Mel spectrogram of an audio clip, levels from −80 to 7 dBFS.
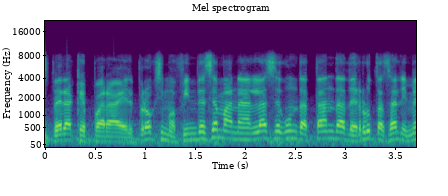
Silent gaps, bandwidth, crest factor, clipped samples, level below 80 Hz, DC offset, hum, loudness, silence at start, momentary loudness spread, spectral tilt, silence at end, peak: none; 9 kHz; 12 dB; under 0.1%; -44 dBFS; under 0.1%; none; -13 LUFS; 0 s; 3 LU; -3.5 dB/octave; 0 s; 0 dBFS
